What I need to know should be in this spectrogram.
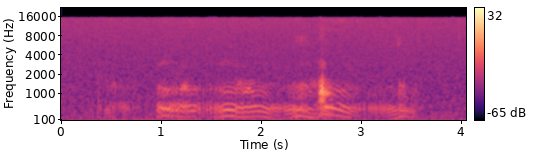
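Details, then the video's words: Male Shiba Inu growling while chewing a piece of pork bone, guarding his food; a wavering, harmonic grumble rises and falls in short undulating bursts over about three seconds, with low background rumble. "Shiba Inu Cooper Growls "I am not sharing!""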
